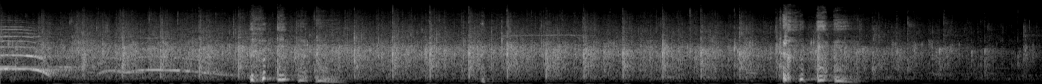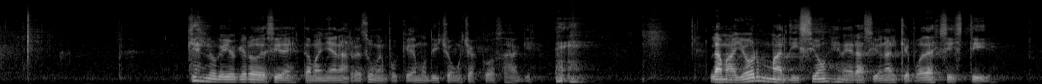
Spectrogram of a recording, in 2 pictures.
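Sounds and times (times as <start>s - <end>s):
audience applause: 0.0s - 10.6s
speech: 2.8s - 3.6s, 12.4s - 16.0s, 17.5s - 20.4s.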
